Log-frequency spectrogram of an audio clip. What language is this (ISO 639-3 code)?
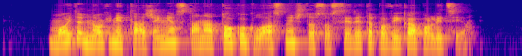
mkd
